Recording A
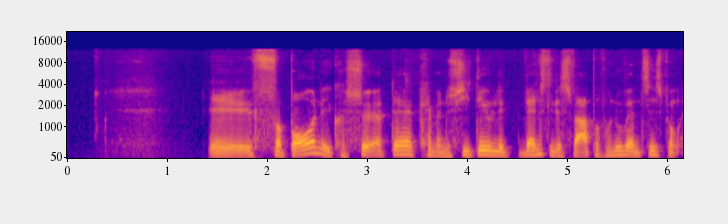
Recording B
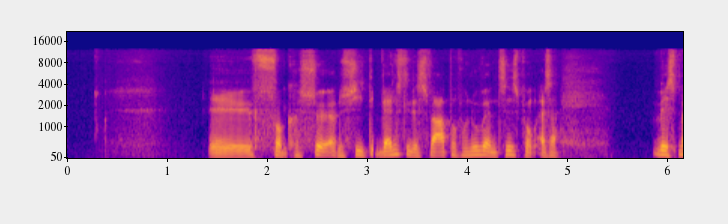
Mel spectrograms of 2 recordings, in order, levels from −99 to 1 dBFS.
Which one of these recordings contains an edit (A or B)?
B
